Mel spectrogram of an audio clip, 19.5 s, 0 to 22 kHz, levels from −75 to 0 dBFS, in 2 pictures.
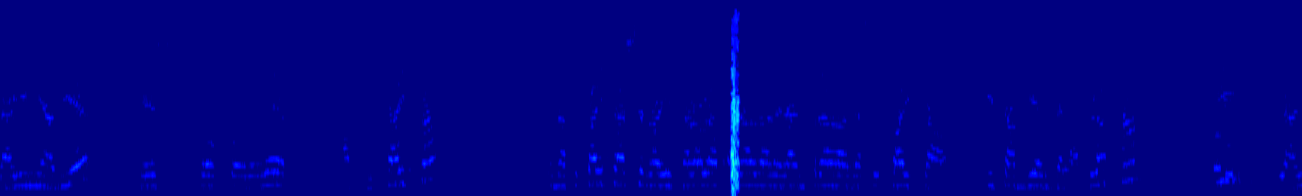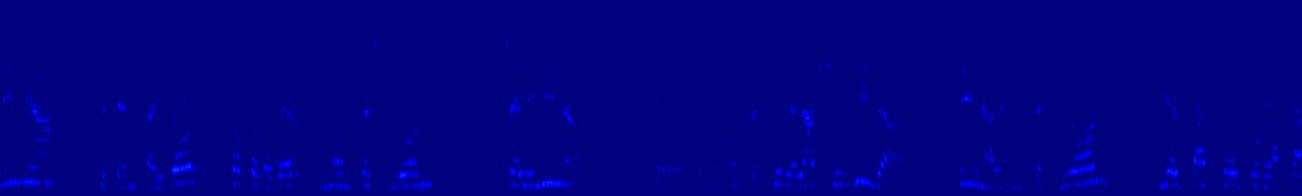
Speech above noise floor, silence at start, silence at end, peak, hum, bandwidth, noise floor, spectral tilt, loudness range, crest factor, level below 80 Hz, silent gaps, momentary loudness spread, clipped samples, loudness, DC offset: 20 dB; 0 s; 0 s; -28 dBFS; none; 16 kHz; -85 dBFS; -1.5 dB/octave; 12 LU; 34 dB; -88 dBFS; none; 7 LU; under 0.1%; -60 LUFS; under 0.1%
